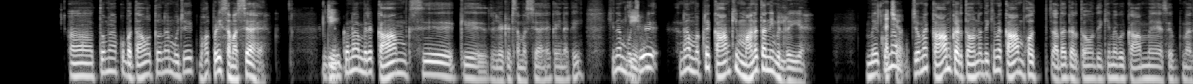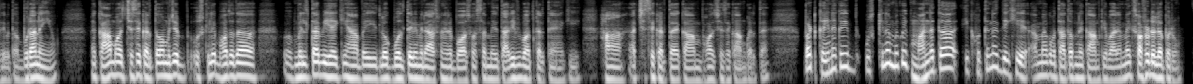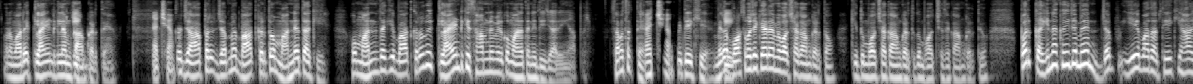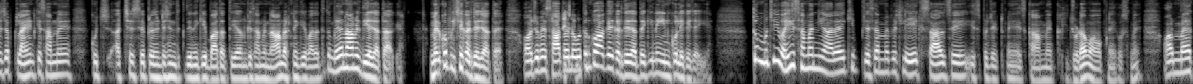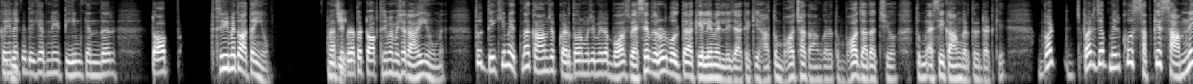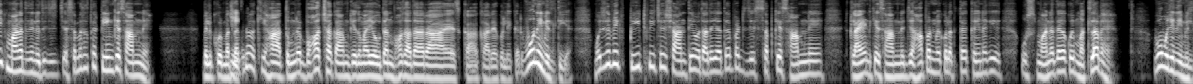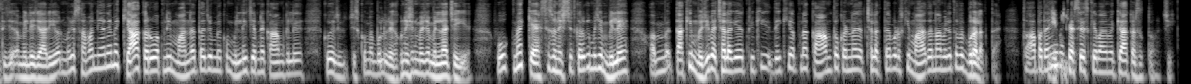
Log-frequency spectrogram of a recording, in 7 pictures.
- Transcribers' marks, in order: tapping; lip smack; in English: "रिलेटेड"; in English: "बॉस"; in English: "बट"; in English: "सॉफ्टवेयर डेवलपर"; in English: "क्लाइंट"; other background noise; in English: "क्लाइंट"; in English: "बॉस"; in English: "क्लाइंट"; in English: "प्रेजेंटेशन"; in English: "प्रोजेक्ट"; in English: "टीम"; in English: "टॉप थ्री"; in English: "टॉप थ्री"; in English: "बॉस"; in English: "बट"; in English: "बट"; in English: "क्लाइंट"; lip smack; in English: "रिकॉग्निशन"; in English: "बट"
- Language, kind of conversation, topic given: Hindi, advice, मैं अपने योगदान की मान्यता कैसे सुनिश्चित कर सकता/सकती हूँ?
- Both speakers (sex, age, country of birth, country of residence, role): male, 25-29, India, India, advisor; male, 25-29, India, India, user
